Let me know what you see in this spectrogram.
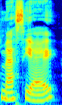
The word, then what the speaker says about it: Messier: Um 1758, French astronomer Charles Messier mistakenly That's identifies Huh?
